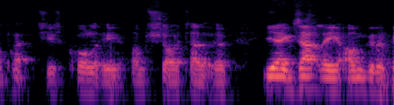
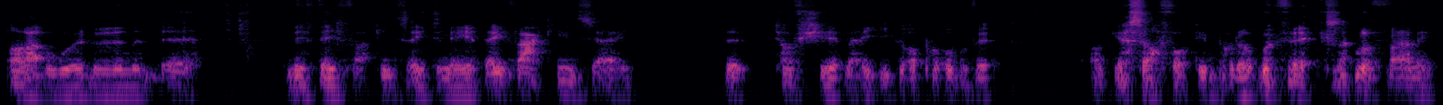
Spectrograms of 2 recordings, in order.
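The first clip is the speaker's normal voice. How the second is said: low, hushed mock-Cockney tough talk; 6 semitones lower, 9 dB quieter than usual. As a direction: keep the Cockney act down low and quiet. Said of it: "I've got me Cockney voice".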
